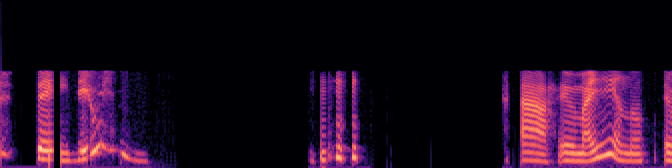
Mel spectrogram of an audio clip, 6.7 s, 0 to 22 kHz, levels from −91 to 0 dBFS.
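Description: At 0.48 s and again at 3.21 s, the speech hits packet loss with pitch repetition: the receiver loops the last pitch period to cover roughly 120 ms and 60 ms of missing audio, giving a brief buzzy hold that fades toward silence before the speech cross-fades back in, all over plain G.711 telephone band.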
